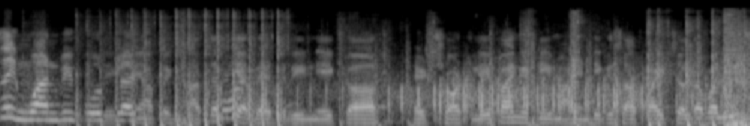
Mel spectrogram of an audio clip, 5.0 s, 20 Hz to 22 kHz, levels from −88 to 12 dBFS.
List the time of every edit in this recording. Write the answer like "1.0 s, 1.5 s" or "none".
1.1 s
